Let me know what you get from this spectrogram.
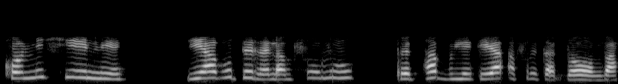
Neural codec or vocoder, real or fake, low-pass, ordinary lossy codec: codec, 16 kHz, 2 kbps, FunCodec, trained on LibriTTS, 25 frames a second; fake; 3.6 kHz; none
